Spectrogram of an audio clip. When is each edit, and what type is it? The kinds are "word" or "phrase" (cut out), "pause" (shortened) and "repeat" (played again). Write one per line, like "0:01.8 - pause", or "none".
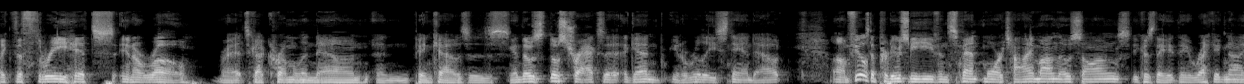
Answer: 0:05.1 - phrase
0:08.7 - word
0:09.1 - word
